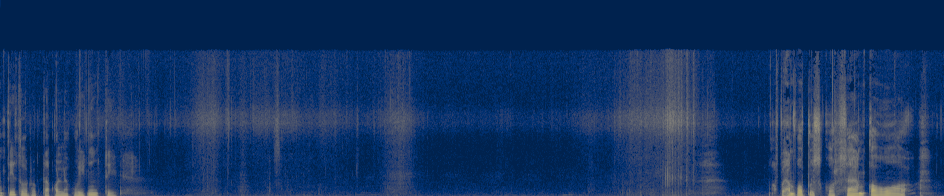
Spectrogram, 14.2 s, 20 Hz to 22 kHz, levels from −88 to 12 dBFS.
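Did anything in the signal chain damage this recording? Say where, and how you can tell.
No, nothing in the chain from capture to playback has left an audible mark on this speech.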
